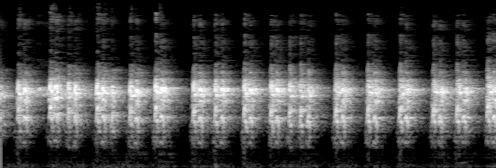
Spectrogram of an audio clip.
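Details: Caged sooty-headed bulbul greeting its returning keeper delivers loud, rasping chatter in rapid irregular bursts, with no pause through the clip.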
